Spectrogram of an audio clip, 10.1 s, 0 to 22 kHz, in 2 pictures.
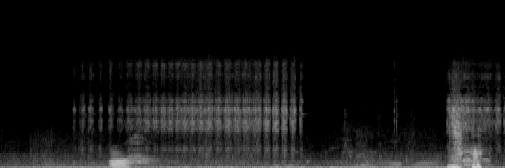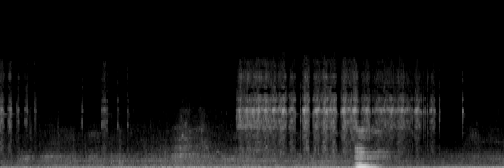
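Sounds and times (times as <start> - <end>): fishing reel drag clicking: 0.7 - 3.1, 4.6 - 6.5, 7.4 - 9.8.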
